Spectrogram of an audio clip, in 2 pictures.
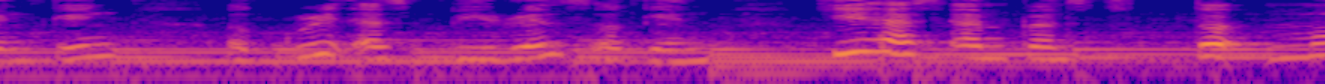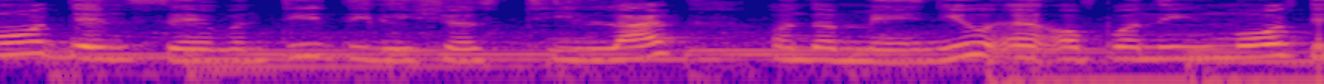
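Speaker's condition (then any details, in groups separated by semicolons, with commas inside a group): No condition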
